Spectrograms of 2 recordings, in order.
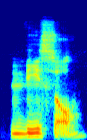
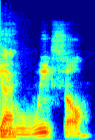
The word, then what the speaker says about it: Wiesel: called Night by Elie I believe you pronounced his name bezel but Elie Wiesel okay the books called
